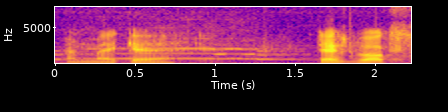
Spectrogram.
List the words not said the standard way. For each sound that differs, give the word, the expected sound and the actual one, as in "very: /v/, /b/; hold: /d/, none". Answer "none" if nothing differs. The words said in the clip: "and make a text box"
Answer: none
